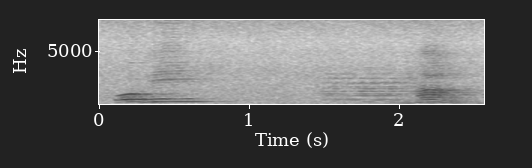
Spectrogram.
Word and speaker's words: অভিধান: উদাহরণ দেখো দিলাম, আমরা এটা একটা দিলাম, আমি শব্দটা বললাম অভিধান, এটা হচ্ছে শব্দ। যখন আমি এটা উচ্চারণ করতে যাব তখন দেখো অ হয়ে যাচ্ছে ও, অর্থাৎ এখানে অটা কি হয়ে যাবে? ও এর মতো।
